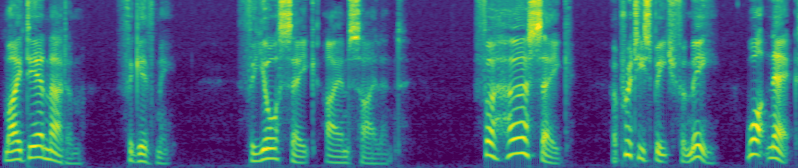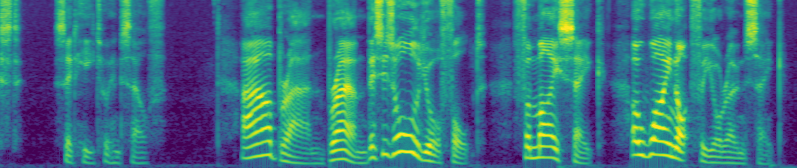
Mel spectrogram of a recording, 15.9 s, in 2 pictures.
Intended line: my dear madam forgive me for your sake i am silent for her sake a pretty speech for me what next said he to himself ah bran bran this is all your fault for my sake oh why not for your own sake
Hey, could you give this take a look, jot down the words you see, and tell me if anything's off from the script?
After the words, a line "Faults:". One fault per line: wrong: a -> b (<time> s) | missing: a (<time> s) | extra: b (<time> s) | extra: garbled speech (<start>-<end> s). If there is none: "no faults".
my dear madam forgive me for your sake i am silent for her sake a pretty speech for me what next said he to himself ah bran bran this is all your fault for my sake oh why not for your own sake
Faults:
no faults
